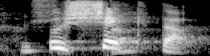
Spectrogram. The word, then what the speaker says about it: ursäkta: And just like we mentioned with the word varsågod, ursäkta also has this sh sound because we have an RS put together. So important that you pronounce this as ursäkta and not ursäkta.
